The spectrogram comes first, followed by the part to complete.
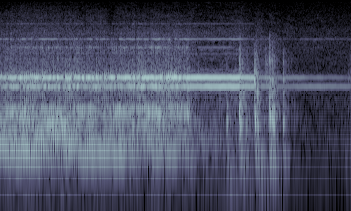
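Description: A telephone bell rings in one long ring of about three seconds, a steady high tone, as a radio-drama sound effect. A few sharp clicks follow near the end as the receiver is picked up.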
